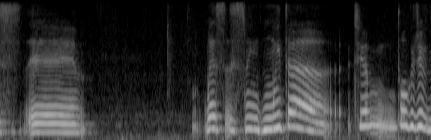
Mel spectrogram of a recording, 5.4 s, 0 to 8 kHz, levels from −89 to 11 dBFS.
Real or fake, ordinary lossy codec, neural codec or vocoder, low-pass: real; none; none; 7.2 kHz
